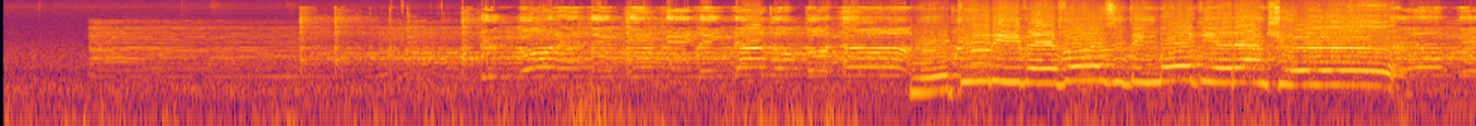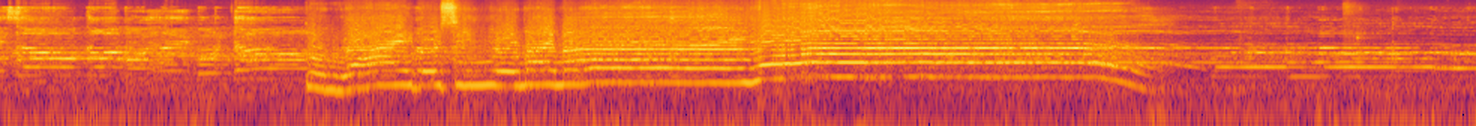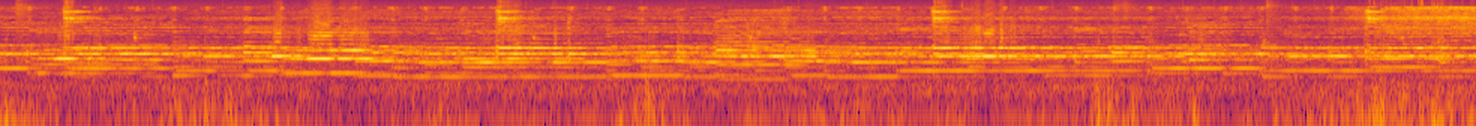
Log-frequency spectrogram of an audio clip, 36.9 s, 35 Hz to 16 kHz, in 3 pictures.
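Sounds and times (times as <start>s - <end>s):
pop-rock backing track with guitar: 0.8s - 19.5s, 21.6s - 36.9s
man singing a long high note: 3.8s - 36.9s.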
